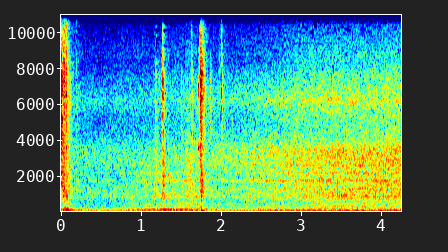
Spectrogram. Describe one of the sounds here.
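A metal compartment door slams shut.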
